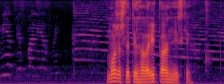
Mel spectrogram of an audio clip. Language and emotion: Russian, neutral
